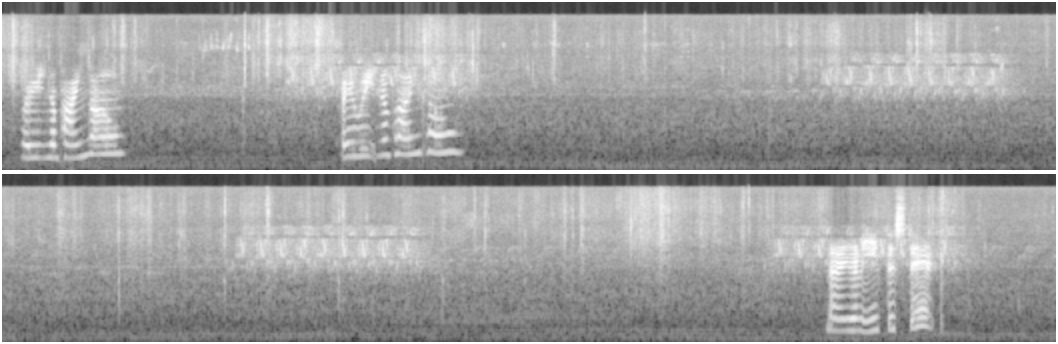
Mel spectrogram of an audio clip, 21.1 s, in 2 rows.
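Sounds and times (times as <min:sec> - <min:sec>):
dog gnawing pine cone: 0:00.0 - 0:21.0
bird trilling: 0:01.2 - 0:10.2, 0:11.0 - 0:16.9, 0:17.8 - 0:20.6.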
